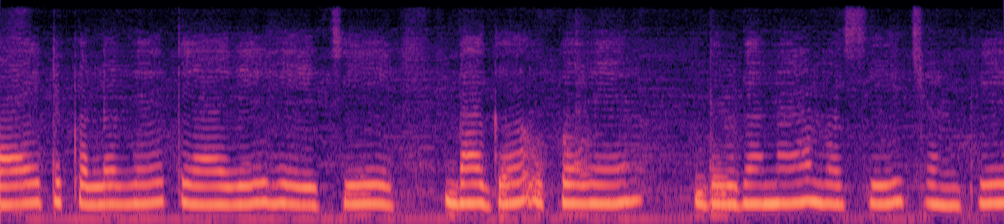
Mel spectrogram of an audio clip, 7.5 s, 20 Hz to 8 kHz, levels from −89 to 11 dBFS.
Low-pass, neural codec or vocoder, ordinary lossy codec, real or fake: 7.2 kHz; codec, 32 kHz, 1.9 kbps, SNAC; none; fake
